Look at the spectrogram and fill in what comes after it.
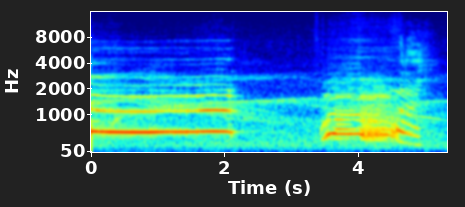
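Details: A Golden Retriever howls at a passing ambulance: a long, steady, mid-pitched note, then a wavering howl that rises and falls, and he stops mid-howl on noticing the camera.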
